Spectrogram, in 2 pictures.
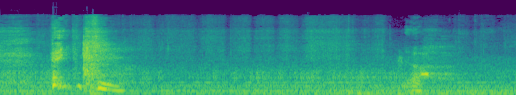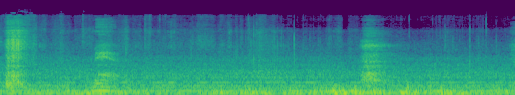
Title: Sneezing Attack of Sorts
